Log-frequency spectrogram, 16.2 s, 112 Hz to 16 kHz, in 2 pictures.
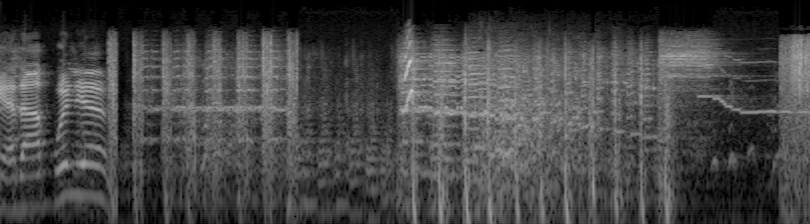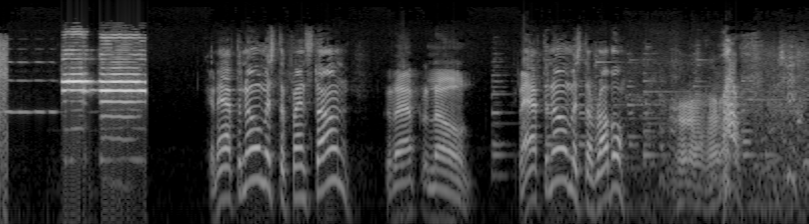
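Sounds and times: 
speech: 0:00.0 - 0:01.3, 0:01.9 - 0:02.7, 0:10.3 - 0:16.1
laughter: 0:01.8 - 0:08.0, 0:14.4 - 0:16.1
person imitating dog barks, whines and yelps: 0:14.8 - 0:15.6.

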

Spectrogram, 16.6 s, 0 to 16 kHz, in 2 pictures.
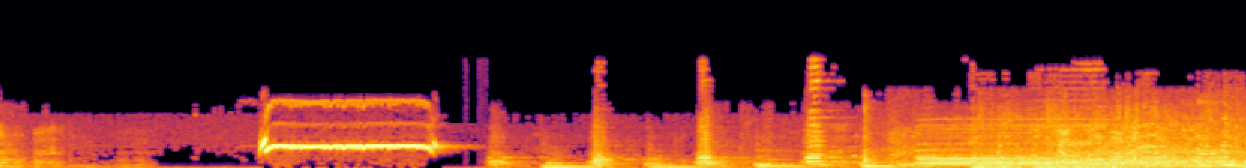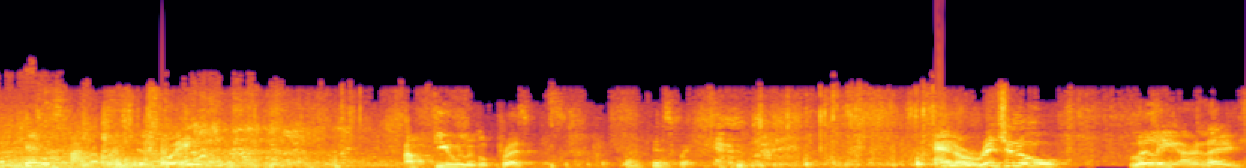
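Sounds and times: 
laughter: 0:00.0 - 0:01.1, 0:05.5 - 0:11.0, 0:12.9 - 0:13.9
person whistling: 0:01.7 - 0:04.2
lively orchestral music with tinkling plucked notes: 0:03.3 - 0:10.5
speech: 0:03.6 - 0:07.1, 0:08.5 - 0:10.1, 0:11.0 - 0:13.7, 0:14.6 - 0:16.6.

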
